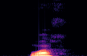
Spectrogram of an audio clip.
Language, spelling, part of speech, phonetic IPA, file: Polish, łach, noun, [wax], LL-Q809 (pol)-łach.wav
